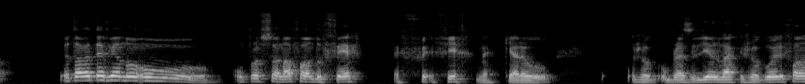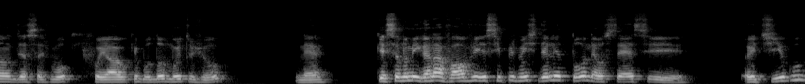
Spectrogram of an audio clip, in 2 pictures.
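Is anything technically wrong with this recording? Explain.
No, nothing technically wrong.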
